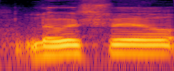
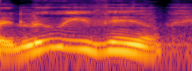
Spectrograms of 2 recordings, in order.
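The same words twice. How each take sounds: First: The s sound in the middle is pronounced. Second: The s sound in the middle is dropped. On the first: The speaker calls it right. "I'm saying Louisville like that" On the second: The speaker calls it wrong. "some people's like they always have to say Louisville"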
